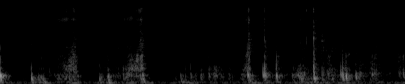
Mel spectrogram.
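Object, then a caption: Leather figure skate boot. Long black nails tap and scratch the side of a white leather figure skate boot, held sideways near its metal lace hooks. Quiet, soft, dull taps mix with dry, scratchy rustling across the leather, with short bursts of brighter friction and no ringing.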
